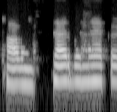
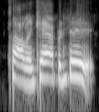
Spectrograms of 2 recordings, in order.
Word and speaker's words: Colin Kaepernick: This did the autopsy on the guy that Colin Tabernacle, I guess how you pronounce his name. Last year, September. How you pronounce his name? Colin Kaepernick.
